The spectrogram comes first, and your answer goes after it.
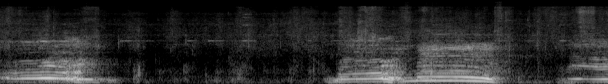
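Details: Dozens of tame farm cattle herded back into their pen, lowing in long harmonic moos: one rising-falling call, a pause filled with shuffling noise, then a pair of overlapping deep moos and a final short one.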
